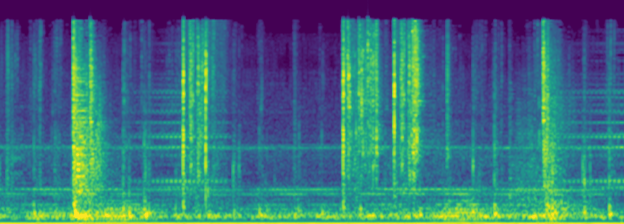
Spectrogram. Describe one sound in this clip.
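Gear rattles sharply as items are picked up.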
